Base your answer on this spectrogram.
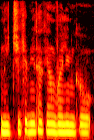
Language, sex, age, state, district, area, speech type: Bodo, male, 18-30, Assam, Udalguri, urban, spontaneous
